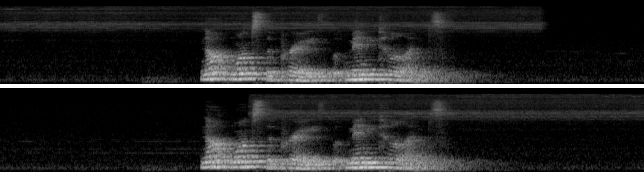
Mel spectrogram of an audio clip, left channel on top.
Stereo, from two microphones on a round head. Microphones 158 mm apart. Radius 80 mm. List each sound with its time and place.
2.0 s a woman speaking: 35° left (ahead or behind), 1.8 m; by 4.5 s centre (ahead or behind), 0.7 m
